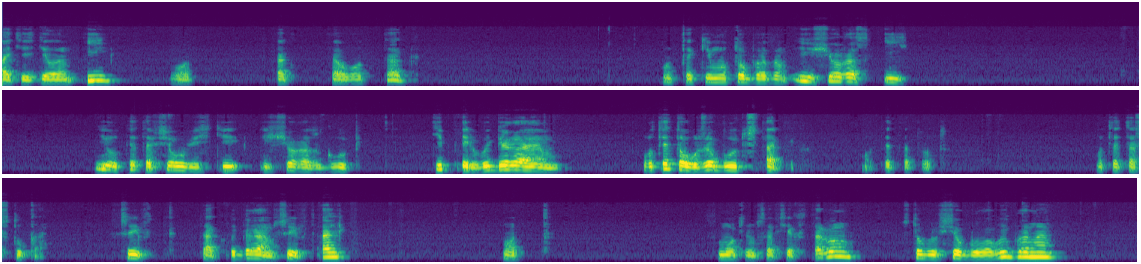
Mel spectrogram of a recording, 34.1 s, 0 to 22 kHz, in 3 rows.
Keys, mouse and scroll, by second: 6.2 middle click, 13.0 click, 15.2 middle click, 16.0 shift+middle click, 17.1-18.5 scroll up 2, 18.5-18.8 scroll down 1, 21.2 click, 25.7 alt+shift+click, 26.9-27.3 scroll down 1, 27.3 middle click, 32.9 shift+middle click, 33.7-34.0 scroll up 2.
